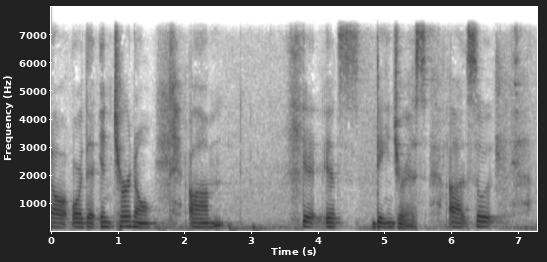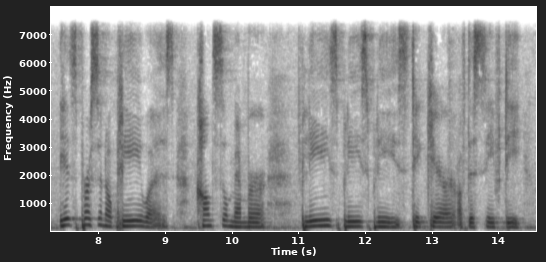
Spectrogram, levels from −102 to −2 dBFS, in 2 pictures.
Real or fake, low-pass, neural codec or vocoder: real; 7.2 kHz; none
